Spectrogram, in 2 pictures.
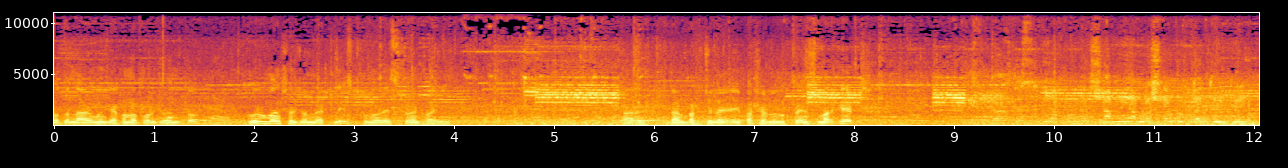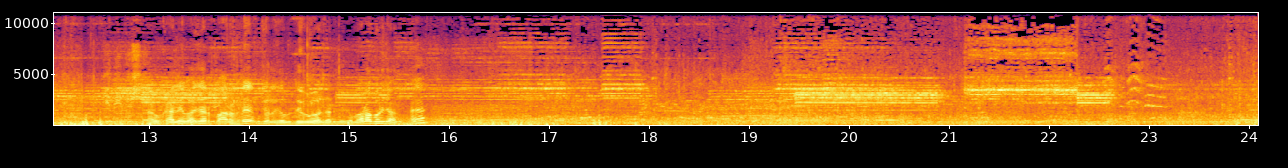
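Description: Motorised rickshaws rumble along a busy street.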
